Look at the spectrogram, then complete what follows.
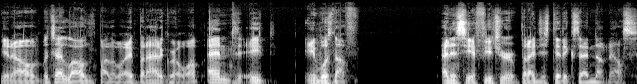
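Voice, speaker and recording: A man's fairly low voice with vocal fry and an animated tone, in a Philadelphia accent, at a moderate pace on a very clean recording with a silent background. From Philadelphia, US. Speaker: military veteran and electrician. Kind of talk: casual podcast monologue.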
